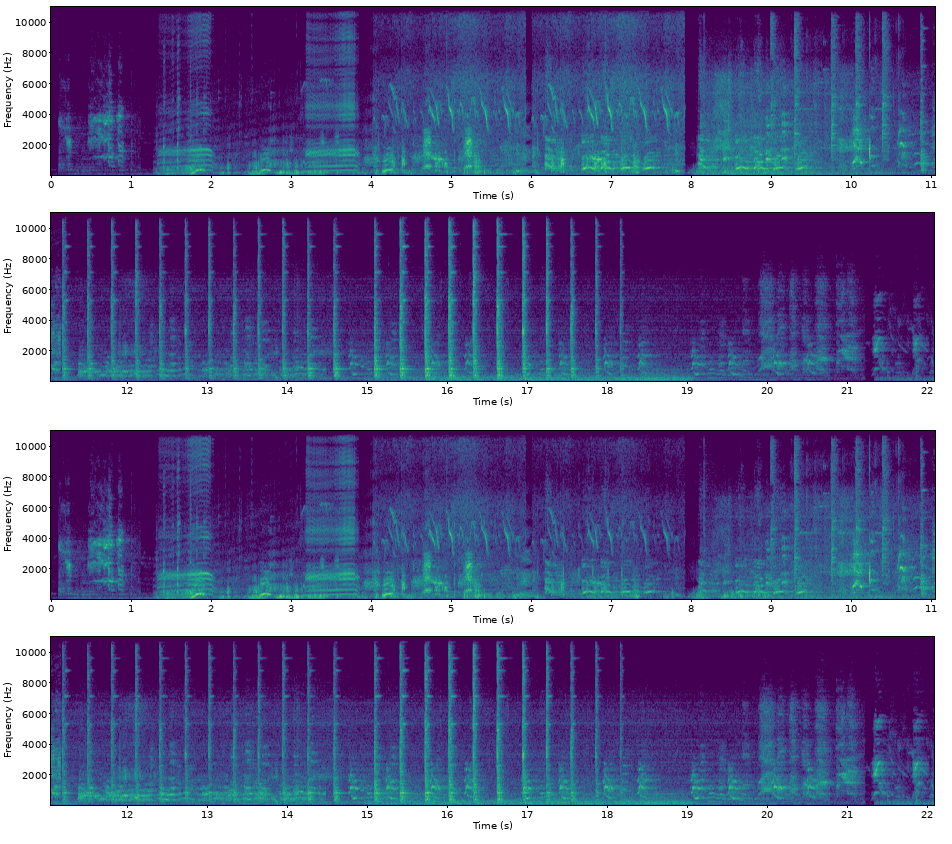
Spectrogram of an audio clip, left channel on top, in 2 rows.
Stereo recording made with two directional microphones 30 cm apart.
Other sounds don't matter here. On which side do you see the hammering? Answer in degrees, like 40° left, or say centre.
10° left.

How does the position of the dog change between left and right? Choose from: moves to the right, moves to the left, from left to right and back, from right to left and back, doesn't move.
from right to left and back.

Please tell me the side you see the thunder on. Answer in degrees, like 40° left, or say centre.
10° right.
